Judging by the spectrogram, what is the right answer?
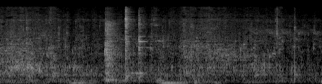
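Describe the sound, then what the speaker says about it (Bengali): Chicken and potato curry stirred in a pan: a quiet bed of cooking noise, broken by a short cluster of spoon clinks and scrapes against the metal. "একটু নাড়াচাড়া করে নিচ্ছি আমি"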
